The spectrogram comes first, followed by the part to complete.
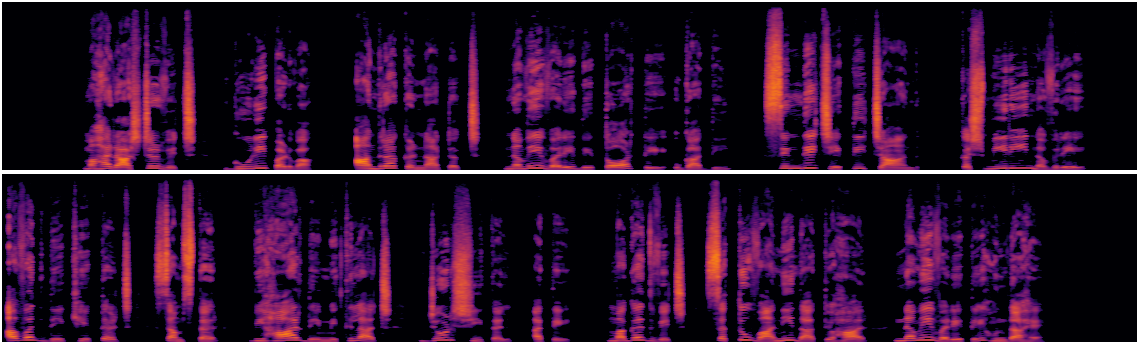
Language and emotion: Punjabi, neutral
